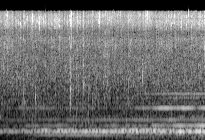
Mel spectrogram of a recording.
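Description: Rain recording with scattered drops and a soft hiss, mixed with ambient music of several sustained held tones. The whole gradually grows louder.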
